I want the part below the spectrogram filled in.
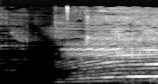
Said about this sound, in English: I've been watching this cow for a week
